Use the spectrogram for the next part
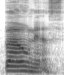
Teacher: It's the first syllable that is accented with that open O pattern.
